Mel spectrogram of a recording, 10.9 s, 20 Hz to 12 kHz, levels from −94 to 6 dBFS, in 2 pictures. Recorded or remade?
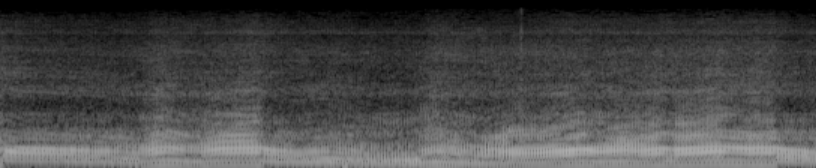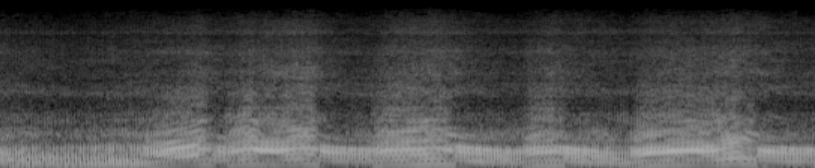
recorded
